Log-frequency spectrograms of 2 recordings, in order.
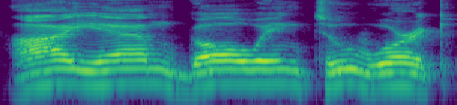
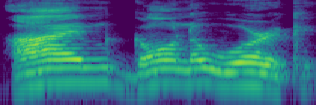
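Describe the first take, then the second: First: Going and to are said as separate full words. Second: Going and to are merged into one word, gonna.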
